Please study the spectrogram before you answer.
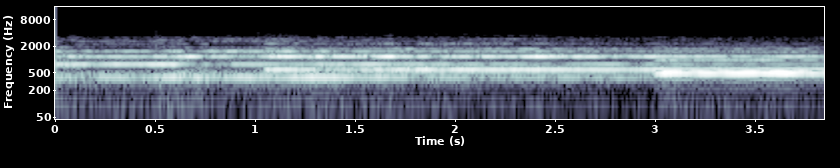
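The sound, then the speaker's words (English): A synthesizer pad holds a warm sustained chord whose inner notes shift slowly to new pitches a couple of times, swelling slightly louder near the end, smooth and continuous with no voices. “And our fourth synthesizer sound is called Distant Air, which sounds like this.”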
